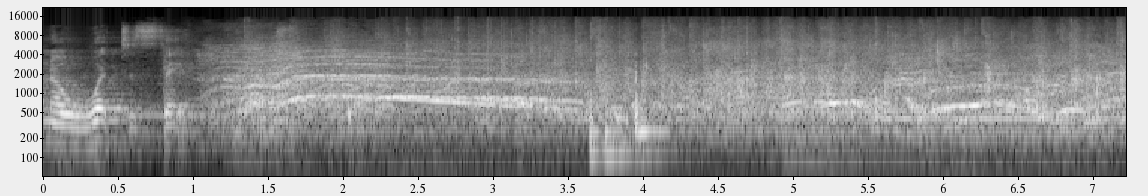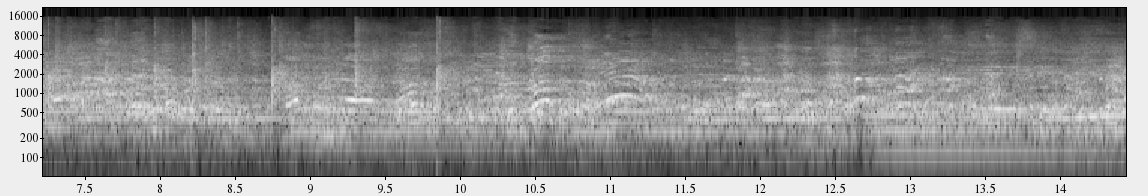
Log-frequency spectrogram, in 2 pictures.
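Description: A crowd of guests cheers and chatters loudly.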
